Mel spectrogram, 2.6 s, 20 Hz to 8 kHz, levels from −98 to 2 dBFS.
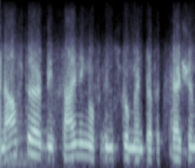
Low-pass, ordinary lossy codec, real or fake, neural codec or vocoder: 7.2 kHz; Opus, 16 kbps; real; none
